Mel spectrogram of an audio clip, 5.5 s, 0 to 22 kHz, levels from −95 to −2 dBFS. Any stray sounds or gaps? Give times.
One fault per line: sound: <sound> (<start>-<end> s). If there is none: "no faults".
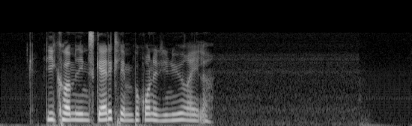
no faults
